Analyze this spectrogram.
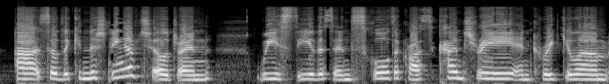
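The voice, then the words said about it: Hoarse, fading voice. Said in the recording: “losing my voice.”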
